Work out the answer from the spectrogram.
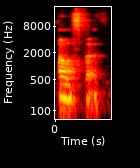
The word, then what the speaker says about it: Elspeth: So in case you're wondering, it's Elspeth.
